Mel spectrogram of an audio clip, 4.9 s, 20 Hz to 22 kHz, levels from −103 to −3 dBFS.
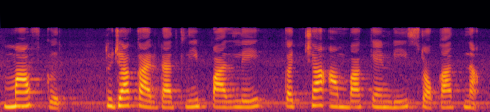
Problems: background sounds at intervals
